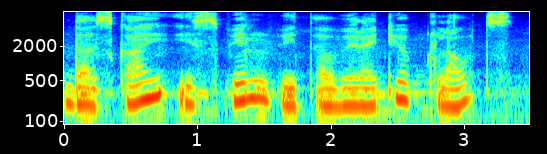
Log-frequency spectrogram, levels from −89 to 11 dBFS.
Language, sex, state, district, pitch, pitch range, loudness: English, female, Arunachal Pradesh, Lower Dibang Valley, 200 Hz, 185-240 Hz, -13 LUFS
